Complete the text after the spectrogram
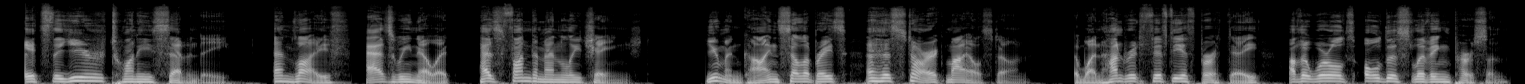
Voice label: Docu

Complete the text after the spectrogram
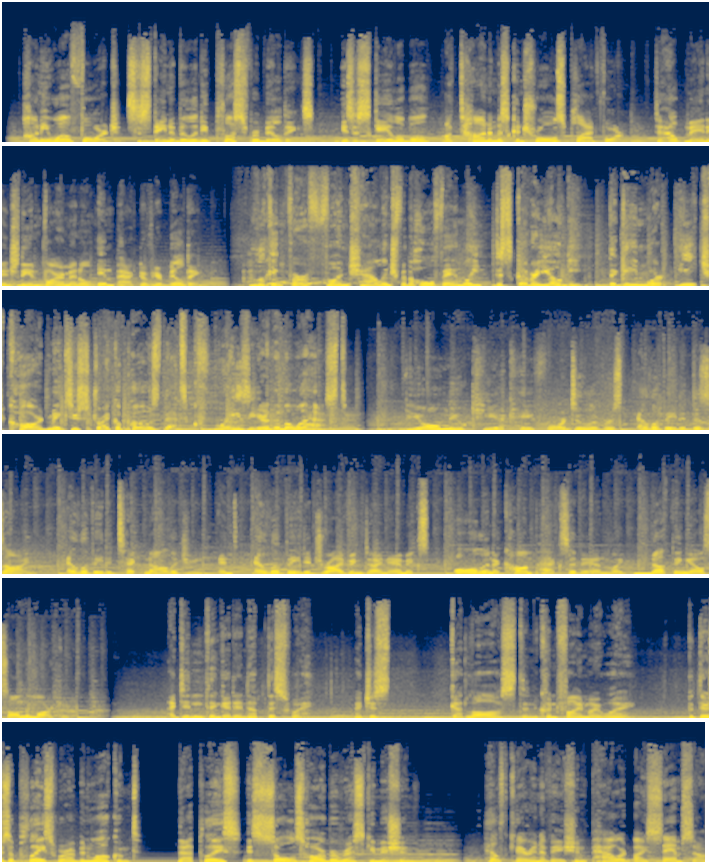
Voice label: Professional Commercial; Quaker Chile

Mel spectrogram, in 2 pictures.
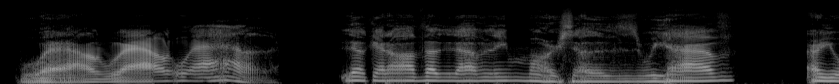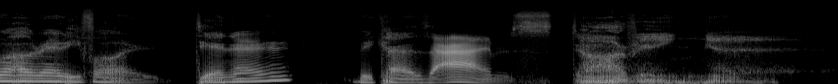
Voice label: Creepy Bog Witch

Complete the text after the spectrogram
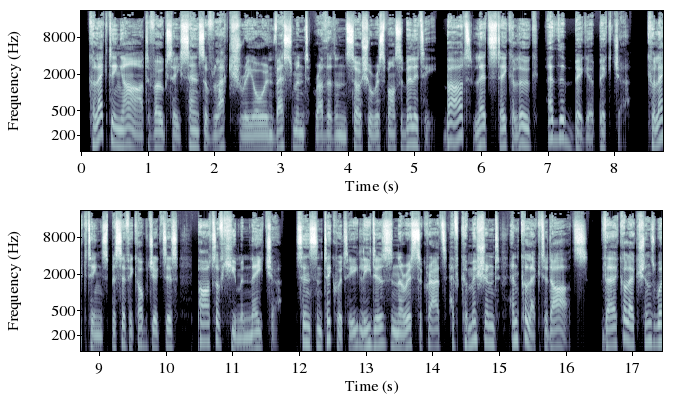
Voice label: narrative ENGLISH

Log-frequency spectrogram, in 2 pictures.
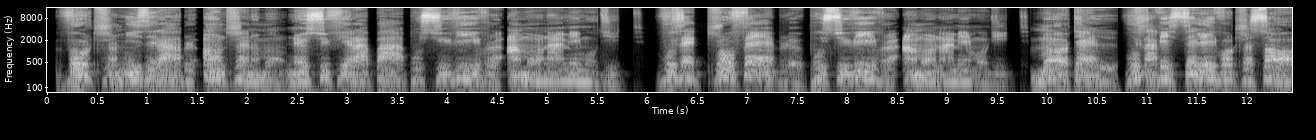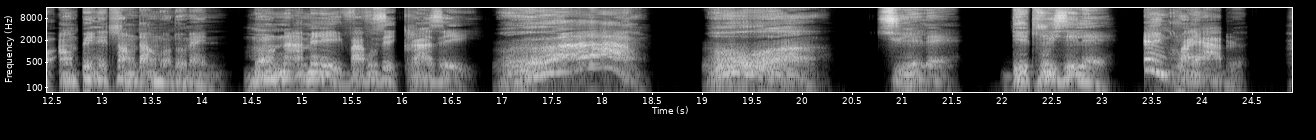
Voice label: Annimation Dark Lord

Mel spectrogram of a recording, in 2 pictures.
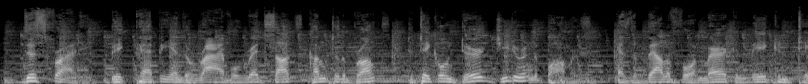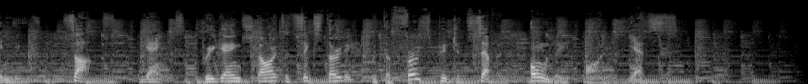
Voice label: Promo; NYY

